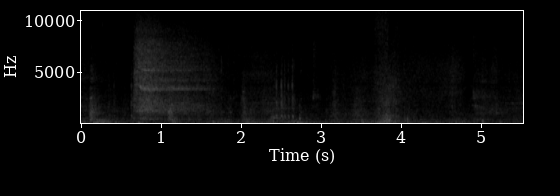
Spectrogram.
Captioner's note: Abe exhales sharply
